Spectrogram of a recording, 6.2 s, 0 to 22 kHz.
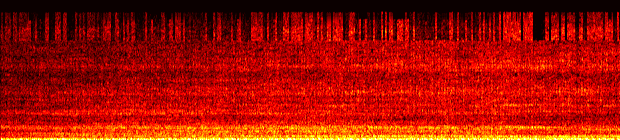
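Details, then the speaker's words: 2007 John Deere Z225 zero-turn mower after carburetor and head gasket repair, burning off residual oil from the muffler: the single-cylinder engine runs steadily at about four beats a second with a firm, even exhaust note. It ran fine and the smoke cleared. "It ran fine. The smoke cleared up."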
